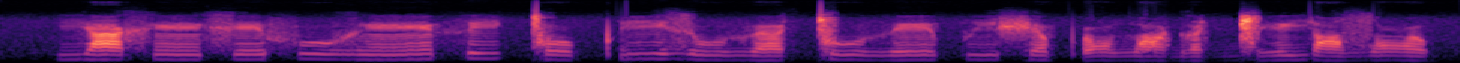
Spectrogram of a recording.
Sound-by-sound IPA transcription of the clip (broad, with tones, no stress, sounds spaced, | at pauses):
j a˨ x ẽː˨ x e˨˦ f u˨ ɣ ẽː˨˦ θ i˦ ǀ o˨ pʼ i˦ z u˨ ð ɐː˨ ǀ u˦˨ ð eː˦ p i˦ ʃ ɐ˦ pʼ o˨ ðˤ a˨ ɡ ɐ˨ ɡ͡ǁ eː˦ j a˨ zˤ o˦˨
